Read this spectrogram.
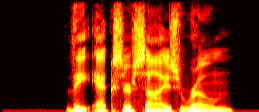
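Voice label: "exercise room", English, male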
